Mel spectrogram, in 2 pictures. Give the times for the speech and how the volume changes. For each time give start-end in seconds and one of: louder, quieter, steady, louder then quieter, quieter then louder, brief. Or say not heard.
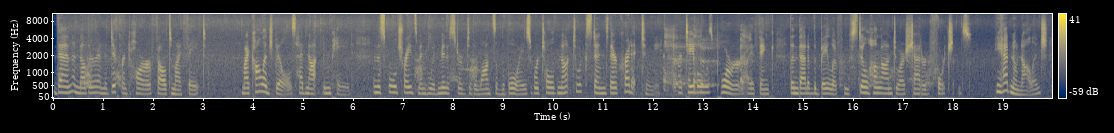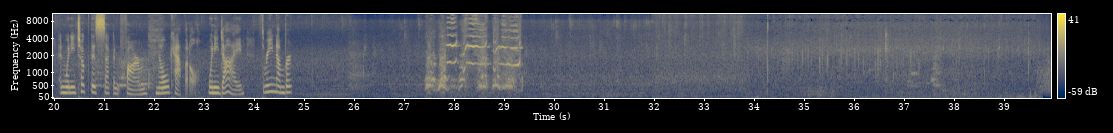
0.0-24.8 steady.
